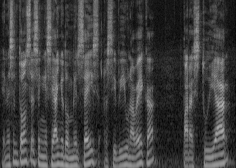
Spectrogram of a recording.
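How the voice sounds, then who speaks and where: Dominican guy, middle aged pastor, telling his story on a podcast, normal pitched voice. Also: normal speed, a bit bright. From Santo Domingo, Dominican Republic. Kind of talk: conversational personal testimony.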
